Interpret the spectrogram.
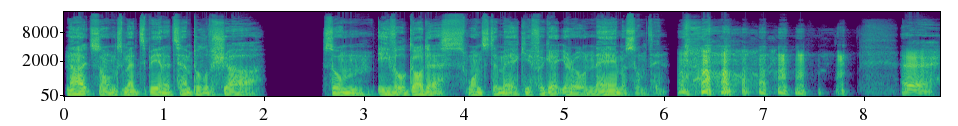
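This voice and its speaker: Gruff sellsword for a game, middle-aged, low voice, dry studio sound, blunt and sarcastic. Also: male voice, measured pace, a bit bright, no room sound, full character voice. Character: surly male mercenary adventurer, blunt and weary. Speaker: game character. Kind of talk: video game voice acting.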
